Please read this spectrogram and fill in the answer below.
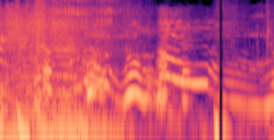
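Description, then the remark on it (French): Mouglis, a Labrador dog without a muzzle on a TGV train, barks and yips in a quick, excited series of high, wavering cries, fairly loud, with a sharp click near the end. “L'histoire du chien Mouglis labrador sans muselière dans un TGV, pris en photo par une ancienne députée socialiste et euh, Madame Anne-Yvonne Ledin qui se plaint qu'il n'ait pas eu sa muselière”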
